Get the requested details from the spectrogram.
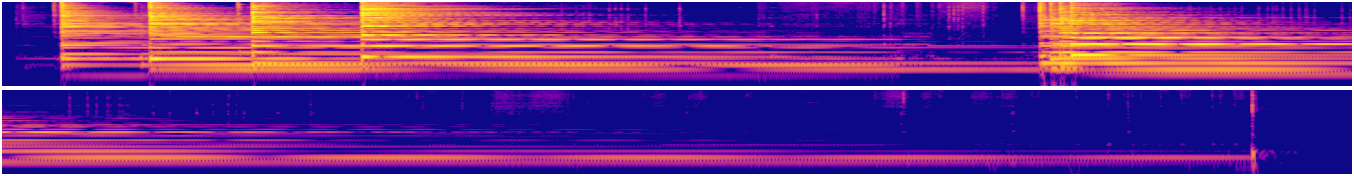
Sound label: bouzouki d chord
